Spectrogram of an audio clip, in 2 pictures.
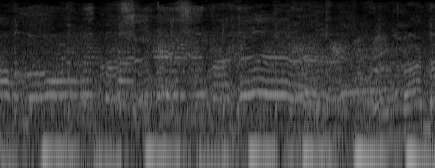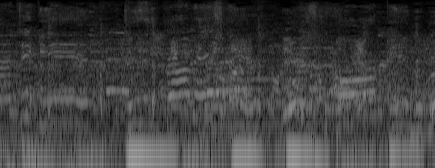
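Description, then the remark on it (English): Dense crowd chatter from many overlapping voices at a live music event, a steady hubbub with no single speaker standing out, over a pulsing low-end thump. “Judging from the crowd out there, I'm expecting that money to be a nice bundle for you guys.”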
